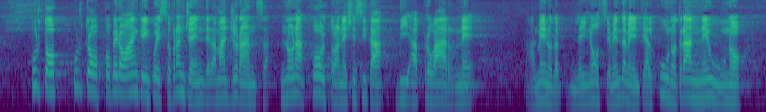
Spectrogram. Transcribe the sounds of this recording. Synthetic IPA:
purt̪ɔpurt̪ɾɔpːopeɾɔaŋk̟eiŋkwest̪ofɾant͡ʃɛnt̪elamad͡ʒːoɾant̪sanonakːɔlt̪olanet͡ʃesːit̪ad̪iapːɾovarne | a̰lmeːnod̪anejnɔst̪ɾiemend̪ament̪ialkuːnot̪ɾanːeuːno

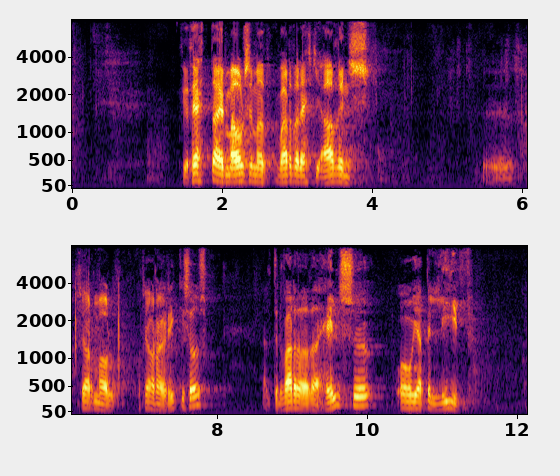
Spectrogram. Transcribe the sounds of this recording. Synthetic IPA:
θiaθɛht̪aɛɾmaːwlsɛmaðvaɾðaɾɛhcɪʔaːvejns | fjawɾmawlɔfjawɾ̥haɣriːcːɪsjowðs | ɛ̰lt̪ʏɾvaɾðaðaðaðhejlsʏ | ɔɣjapɪliːv

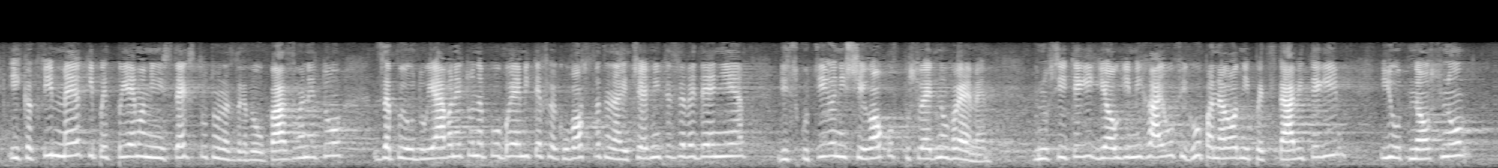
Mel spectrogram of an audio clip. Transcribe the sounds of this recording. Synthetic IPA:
ikɐkvimɛɾkipɾɛt̪̚pɾiɛmɐminist̪ɛɾst̪vot̪onɐzd̪ɾɐvɛopazvɐnɛt̪o | zɐpɾiod̪olʲjavɐnɛt̪onɐpɾoblɛmit̪ɛfɾɐkovɔt̪st̪vɐt̪ənɐɾɛt͡ʃɛbnit̪ɛzɐvɛd̪ɛnijə | d̪iskut̪iɾəniʃiɾɔkofposlɛd̪novɾɛmɛ | vnosit̪ɛlʲiɡʲɔɾɡʲijmixajlˠofiɡɾupənɐɾɔd̪nipɾɛt̪st̪avit̪ɛliː | ot̪nɔsno

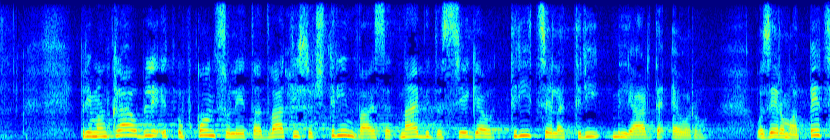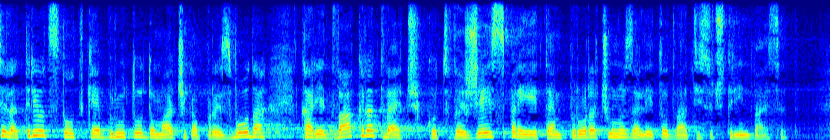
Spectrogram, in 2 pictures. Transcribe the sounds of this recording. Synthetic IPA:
pɾimaŋkaɔpkɔnt̪suleːt̪ad̪ʋat̪isɔt͡ʃt̪ɾiːnd̪ʋajsɛt̪najbid̪ɔseːɡawt̪ɾit̪seːlat̪ɾimiljaɾd̪ɛʔɛwɾɔw | ɔziːɾɔmapet̪̚seːlat̪ɾiɔt̪st̪oːt̪kɛbɾuːt̪ɔd̪ɔmaːt͡ʃɛɡapɾɔizʋoːd̪akaɾjɛd̪ʋaːkɾat̪ʋɛt͡ʃkɔt̪ʋəʒespɾɛjeːt̪ɛmpɾoːɾat͡ʃuːnuzaleːt̪ɔd̪ʋat̪iːsɔt͡ʃt̪ɾiːnd̪ʋa̰jsɛt̪

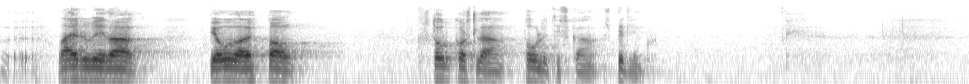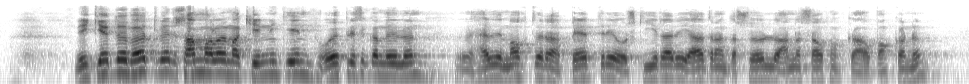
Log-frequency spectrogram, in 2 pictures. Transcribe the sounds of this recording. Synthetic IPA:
vaːjɾʏvɪðað | pjoːwðaʏhpaw | st̪owɾkʰɔst̪lɛɣapʰoːwlɪt̪ʰiskaspɪt̪liŋkʏ̥ | vɪðcɛːt̪ʏmœt̪lvɛːɾɪ̥saːmːalaɣʏmaðcʰɪnːiɲcɪnɔɣʏhplisiŋkamɪðlʏn | ɦɛvðɪmawht̪vɛːɾapɛːt̪ɾɪɔɣsciːɾaɾɪiaðt̪ɾaant̪asœːlʏanːḁsaːwfawŋ̥kaːwpawŋ̥kanːʏm

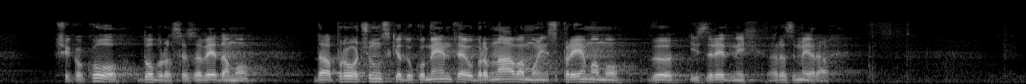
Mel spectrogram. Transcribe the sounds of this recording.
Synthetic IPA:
ʃɛkakod̪ɔːbɾɔsɛzaʋeːd̪amɔ | d̪apɾɔɾat͡ʃunskɛd̪ɔkumɛnt̪ɛɔbɾawnaːʋamɔinspɾɛjeːmamɔʋəizɾeːd̪nixɾazmeːɾax

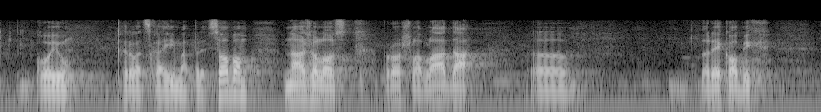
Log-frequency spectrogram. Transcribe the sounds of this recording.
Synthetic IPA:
ko̞ju | xr̩ʋat̪skaimapɾed̪so̞bom | naʒalost̪pɾo̞ʃlaʋlaːd̪a | ɾekaobix

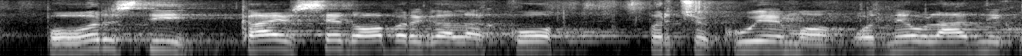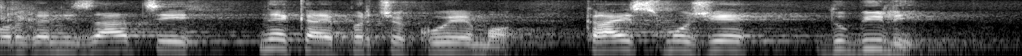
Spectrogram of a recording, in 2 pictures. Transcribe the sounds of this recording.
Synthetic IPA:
pɔʋəɾst̪i | kajwsɛd̪ɔːbɾɛɡalɐxkoːpɾit͡ʃakuːjɛmɔɔd̪nɛwlaːd̪nixɔɾɡanizaːt̪sijnɛkajpɾit͡ʃɐkuːjɛmɔ | kajsmɔʒed̪ɔbilḭ

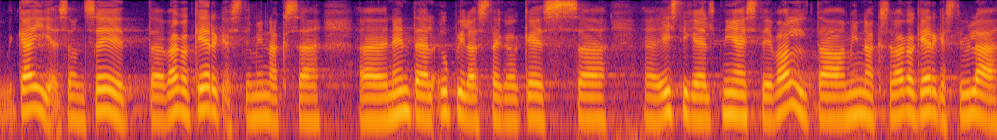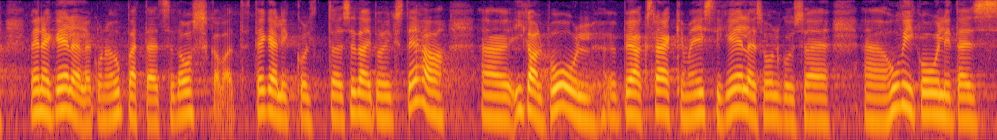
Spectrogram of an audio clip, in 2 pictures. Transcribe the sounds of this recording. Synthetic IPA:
kæjḛso̞nse̞ːt̪ːvæɡ̥ɑke̞rɡ̥e̞st̪iminːɑkse | ne̞nd̪e̞ʔɤpːˑilɑst̪e̞ɡ̥ɑke̞s | e̞ːst̪ike̞ːlt̪niːæsʲt̪ie̞jvɑld̪̥ɑminːɑksevæɡ̥ɑke̞rɡ̥e̞st̪iylɛve̞ne̞ke̞ːle̞lekunɑɤpːˑe̞t̪ːˑɑjɑd̪se̞d̪̥ɑo̞skɑ̰vɑ̰d̪̥ːe̞ɡ̥e̞likult̪se̞d̪̥ɑejt̪o̞ɦikst̪e̞ɦɑ | iɡ̥ɑlpo̞ːlpe̞ɑksræːkːˑimɑe̞ːsʲt̪ike̞ːle̞so̞lɡ̥usehuviko̞ːlid̪̥e̞s

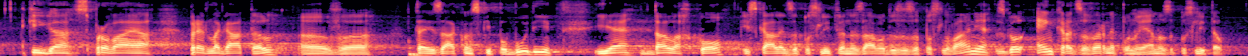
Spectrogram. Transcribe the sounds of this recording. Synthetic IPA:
kiɡaspɾɔʋaːjapɾɛd̪laɡaːt̪ɛlʋə | t̪ɛjzaːkɔnskipɔbuːd̪i | jɛd̪alaxkoːiskaːlɛzapɔsliːt̪ʋɛnazaːʋɔd̪uzazapɔslɔʋaːnjɛzɡɔlɛŋkɾat̪zaʋəɾnɛpɔnɔjɛːnɔzapɔsliːt̪ɛ̰w

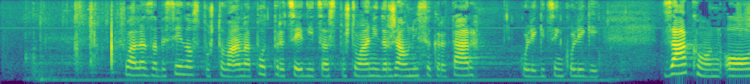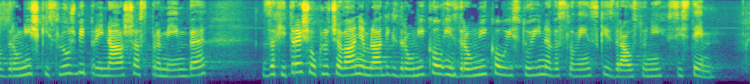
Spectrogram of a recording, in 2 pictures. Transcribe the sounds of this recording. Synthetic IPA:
xʋaːlazabɛseːd̪ɔspɔʃt̪ɔʋaːnapɔt̪̚pɾɛt̪seːd̪nit̪saspɔʃt̪ɔʋaːnid̪əɾʒawnisɛkɾɛt̪aɾ | kɔleːɡit̪sɛinkɔleːɡi | zaːkʰɔnɔzd̪ɾawniːʃkisluːʒbipɾinaːʃaspɾɛmeːmbɛ | zaxit̪ɾɛjʃɛuklʲut͡ʃɛʋaːnjɛmlaːd̪iɣzd̪ɾawniːkɔwinzd̪ɾawniːkɔwist̪ɔjiːnɛʋəslɔʋeːnskizd̪ɾawst̪ʋɛnisist̪eːm

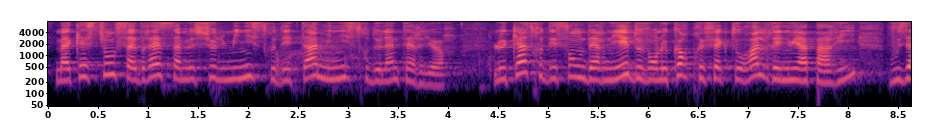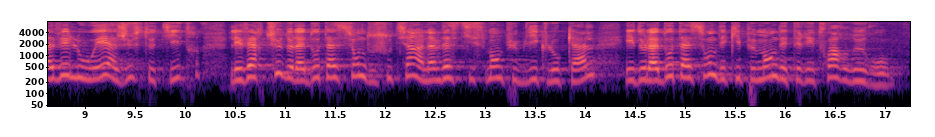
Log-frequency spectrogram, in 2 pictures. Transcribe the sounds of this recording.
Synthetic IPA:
makʲɛst̪jɔ̃sad̪ʁɛsaməsjøləminist̪χəd̪et̪aminist̪χəd̪əlɛ̃t̪eʁjœʁ | ləkat̪χəd̪esɑ̃bʁəd̪ɛʁnjed̪əvɑ̃ləkɔʁpχefɛkt̪ɔʁalʁenɥiapaʁi | vuzavelueaʒyst̪ət̪ʰit̪χ | levɛʁt̪yd̪əlad̪ɔt̪asjɔ̃d̪əsut̪jɛ̃alɛ̃vɛst̪ismɑ̃pybliklɔkal | ed̪əlad̪ɔt̪asjɔ̃d̪ekʲipmɑ̃d̪et̪eʁit̪waʁːyʁo

